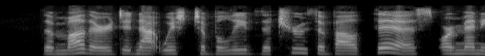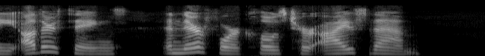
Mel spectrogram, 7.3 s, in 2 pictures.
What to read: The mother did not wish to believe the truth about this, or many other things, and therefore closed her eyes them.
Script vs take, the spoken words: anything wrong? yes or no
no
